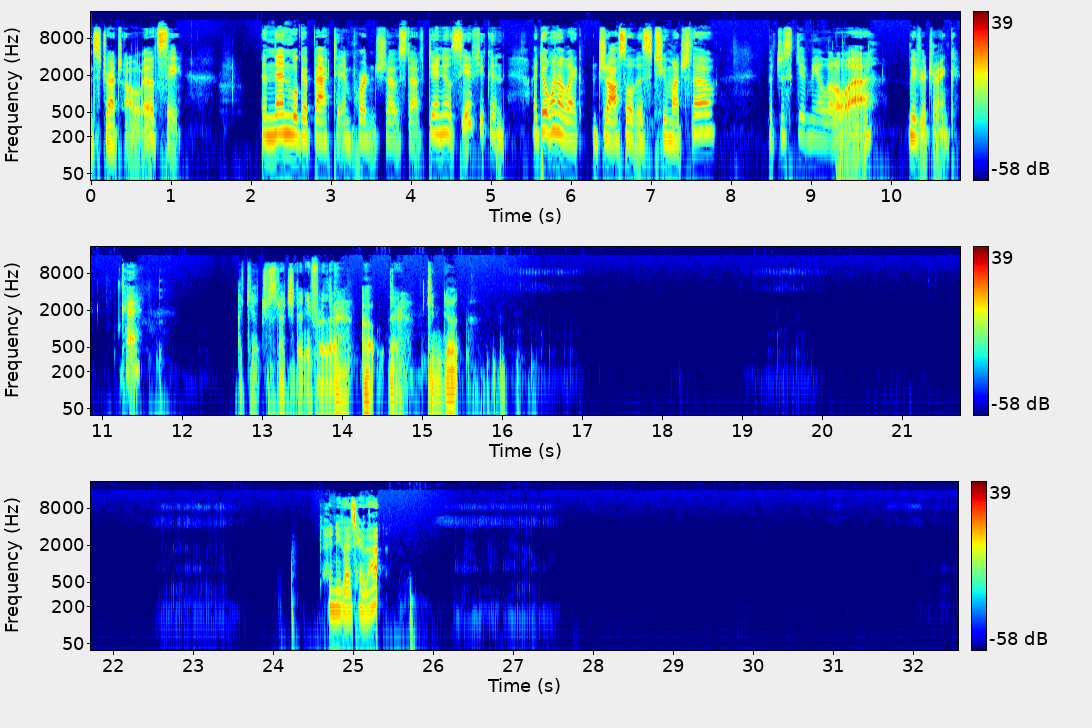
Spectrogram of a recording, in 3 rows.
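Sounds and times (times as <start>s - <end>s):
speech: 0.0s - 1.2s, 2.1s - 7.9s, 8.5s - 11.6s, 12.7s - 16.0s, 24.6s - 25.4s
brief murmured question: 13.8s - 16.2s
sleeping female dog snoring while dreaming: 16.2s - 17.0s, 19.0s - 20.0s, 22.4s - 23.7s, 26.0s - 27.6s, 31.7s - 32.5s.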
